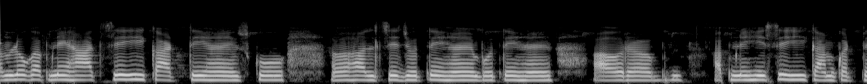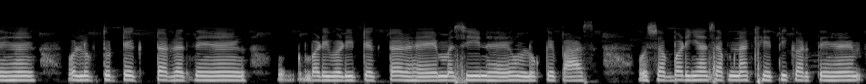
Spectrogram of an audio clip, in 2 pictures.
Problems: none marked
